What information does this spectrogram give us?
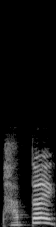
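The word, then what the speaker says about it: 밟다: 그 다음에 리을 비읍의 경우는 거의 대부분은 앞자음으로 발음을 하지만 밥다의 경우만 뒷자음으로 발음합니다.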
